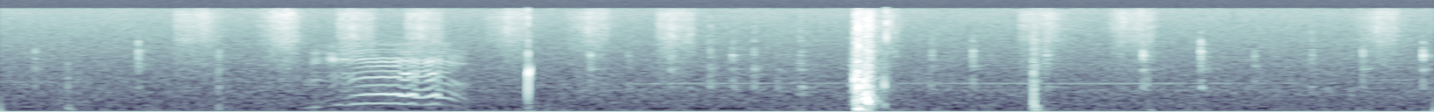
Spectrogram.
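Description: A single short, wavering goat bleat from Minecraft, fairly faint, set among scattered game clicks and one sharp louder thud.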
